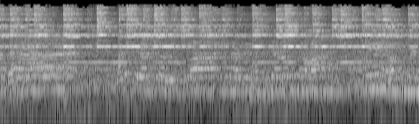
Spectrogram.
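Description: Voices chanting in long, sustained, bending lines over a loudspeaker, with a steady high ringing tone running under them.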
